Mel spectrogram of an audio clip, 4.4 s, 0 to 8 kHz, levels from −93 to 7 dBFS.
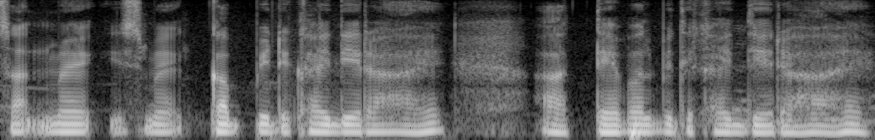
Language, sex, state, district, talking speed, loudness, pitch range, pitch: Hindi, male, Arunachal Pradesh, Papum Pare, 220 wpm, -18 LUFS, 110-120 Hz, 115 Hz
